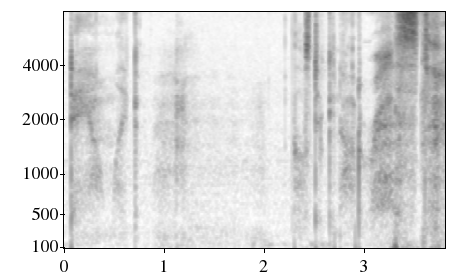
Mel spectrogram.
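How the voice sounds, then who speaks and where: Through noticeable background noise, a woman is whispering. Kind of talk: casual talk to camera. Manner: whispered, rambling, gossipy.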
